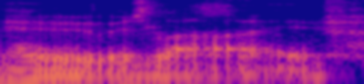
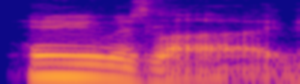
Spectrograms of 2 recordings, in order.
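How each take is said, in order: First: Same question, whispered slowly to himself. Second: Asking the room out loud, a bit louder; calling out. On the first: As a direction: mutter it under your breath, slowly. Repeats question under breath. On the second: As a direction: call the question out to chat. Searching for live streamers. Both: Real, not acted.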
